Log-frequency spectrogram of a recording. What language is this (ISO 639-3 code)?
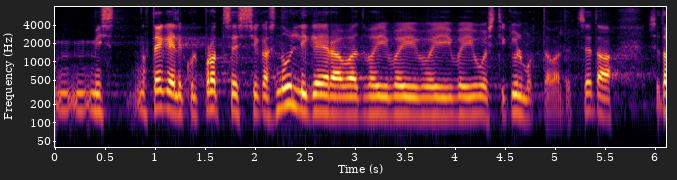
est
